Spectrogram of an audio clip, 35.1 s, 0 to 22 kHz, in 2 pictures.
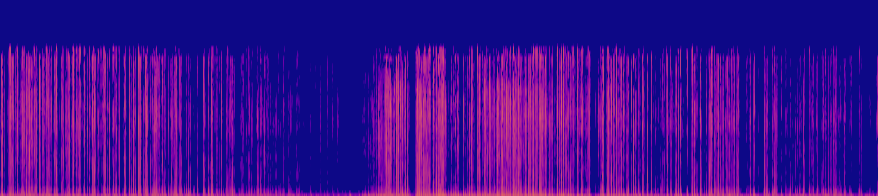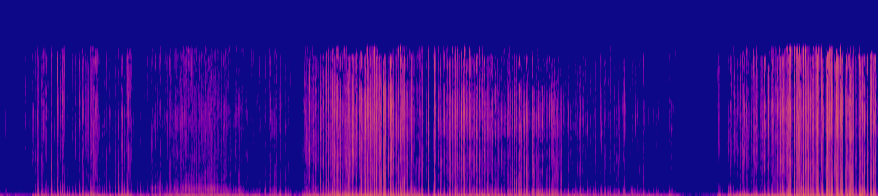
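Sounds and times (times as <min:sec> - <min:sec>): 
fingers scratching and brushing across a sequin pillow: 0:00.0 - 0:17.6, 0:18.2 - 0:31.1, 0:31.9 - 0:35.1.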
